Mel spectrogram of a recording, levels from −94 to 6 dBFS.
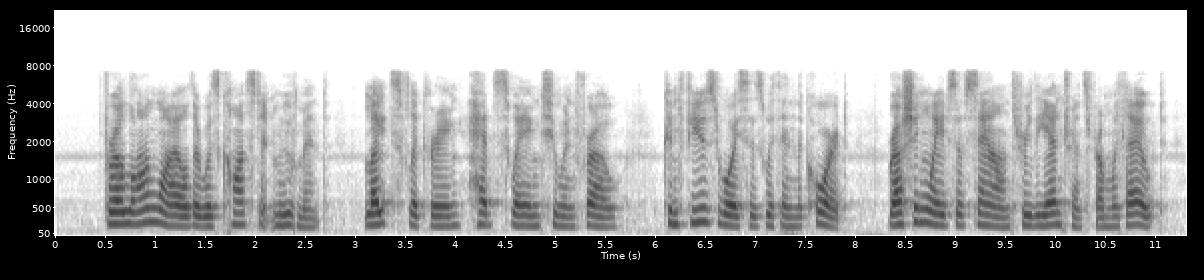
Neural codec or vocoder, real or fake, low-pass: codec, 16 kHz, 8 kbps, FreqCodec, smaller model; fake; 7.2 kHz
